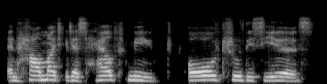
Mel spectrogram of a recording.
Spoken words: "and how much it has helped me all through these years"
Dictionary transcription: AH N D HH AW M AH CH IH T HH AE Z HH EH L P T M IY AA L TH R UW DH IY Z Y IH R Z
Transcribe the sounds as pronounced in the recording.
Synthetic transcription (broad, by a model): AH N HH AW M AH CH IH T HH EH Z HH EH L P T M IY AA L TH R UW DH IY S Y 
